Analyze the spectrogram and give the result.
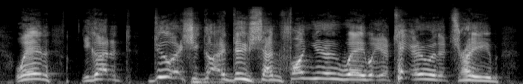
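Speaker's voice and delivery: heavy put-on Scottish brogue. Acting out a father answering his son, in a thick Scottish brogue. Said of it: "his voice is one notch below pimply faced teen".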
